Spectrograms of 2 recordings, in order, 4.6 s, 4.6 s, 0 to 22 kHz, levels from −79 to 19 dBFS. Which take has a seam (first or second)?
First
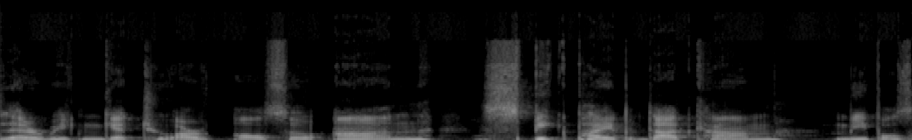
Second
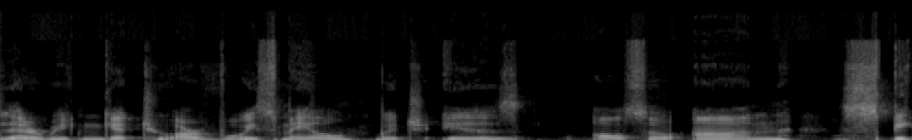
first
